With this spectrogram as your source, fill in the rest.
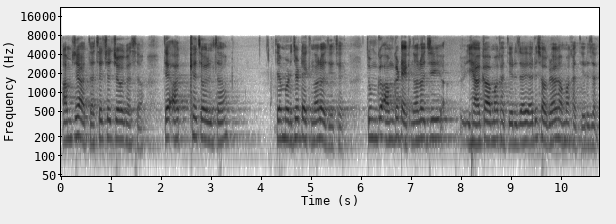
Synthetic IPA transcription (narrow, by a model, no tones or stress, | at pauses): amd͡ʑeat̪at͡ɕet͡ɕed͡ʑəɡasət̪eʔakʰːet͡səlt͡sa | t̪ẽm̤əɳd͡ʑeʈeknɔlɔd͡ʑit͡se | t̪umkamkaʈeknɔlɔd͡ʑiːɦjakamakʰat̪iːɾd͡zajaɾisəɡɭjakamakʰat̪iːɾd͡zaj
